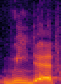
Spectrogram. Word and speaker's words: videt: And videt, which is how we pronounce it, but videt, that's where we get video, see, video, right, okay?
